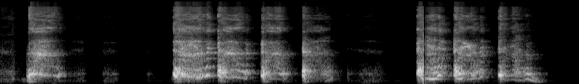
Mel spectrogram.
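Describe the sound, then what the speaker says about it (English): A close, loud series of harsh coughs from lupus-affected lungs in three clusters, a single hack followed by groups of three or four, separated by brief silences. "lupus affected my lungs, so it caused me to cough a lot"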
